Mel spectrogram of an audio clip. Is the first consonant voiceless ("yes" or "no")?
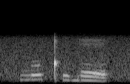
no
